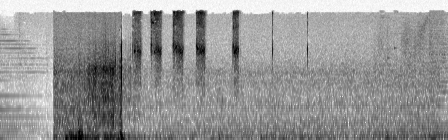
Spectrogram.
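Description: A little brown bat, held in a rubber glove, tries to bite through the rubber: a few rubbery thumps and rustling, then a quick run of shrill, high squeaks that fade into a soft hiss.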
